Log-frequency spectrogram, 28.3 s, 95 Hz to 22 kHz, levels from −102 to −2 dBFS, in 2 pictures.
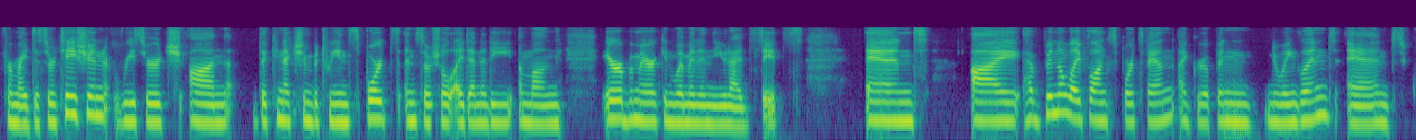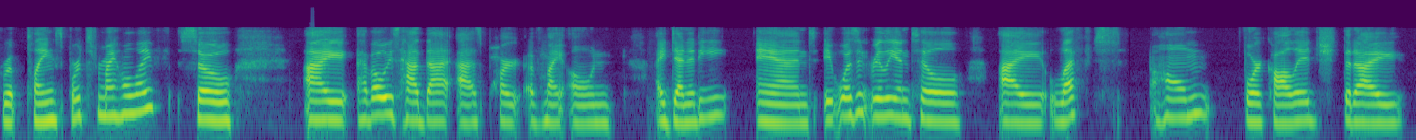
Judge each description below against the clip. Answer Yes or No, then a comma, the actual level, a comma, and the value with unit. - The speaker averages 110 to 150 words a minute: Yes, average, 140 wpm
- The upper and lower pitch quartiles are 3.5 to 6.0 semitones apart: No, narrow, 2.4 semitones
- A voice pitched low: No, high, 205 Hz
